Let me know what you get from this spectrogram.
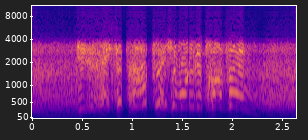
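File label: German right wing mood high, speech; War Thunder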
